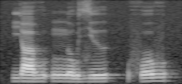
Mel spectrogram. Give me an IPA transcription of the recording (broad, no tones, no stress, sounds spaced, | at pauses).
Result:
j a v u ʔ nː o w zʲ ɯ | f o v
